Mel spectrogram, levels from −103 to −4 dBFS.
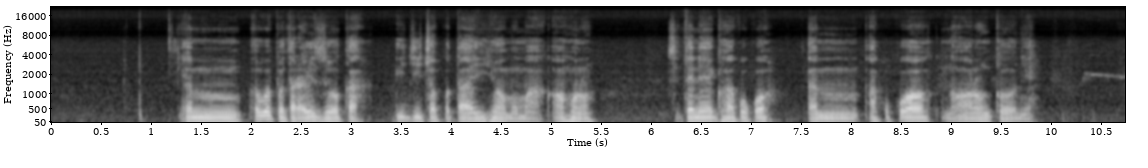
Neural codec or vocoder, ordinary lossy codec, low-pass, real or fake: vocoder, 44.1 kHz, 128 mel bands, Pupu-Vocoder; none; 19.8 kHz; fake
